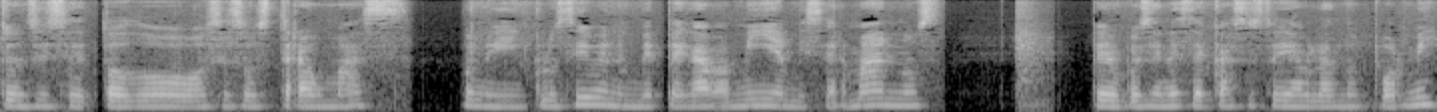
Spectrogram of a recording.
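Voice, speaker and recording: A somewhat breathy woman with a Mexican accent, fairly low in pitch, at a moderate pace, flat monotone intonation and very even loudness, on a very clean recording with a silent background. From Mexico. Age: 20s. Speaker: client in a practice psychology interview. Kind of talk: therapy intake interview.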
